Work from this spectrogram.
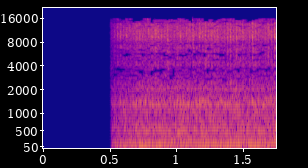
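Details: VAZ Niva 21214m injector engine with hydraulic chain tensioner, about 63,000 km, on cold start: engine catches, then a dense metallic clattery chatter over the idle. Timing chain knock, with the chain damper suspected.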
